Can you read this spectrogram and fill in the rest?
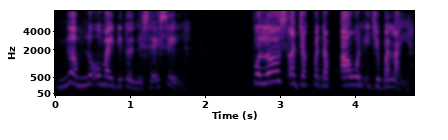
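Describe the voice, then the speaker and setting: Radio drama role: unforgiving scolding mother, forceful bright voice, close dry sound. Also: a little high, big pitch swings, normal speed, dry recording. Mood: bitter, scolding. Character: stern, unforgiving mother scolding about her daughter.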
